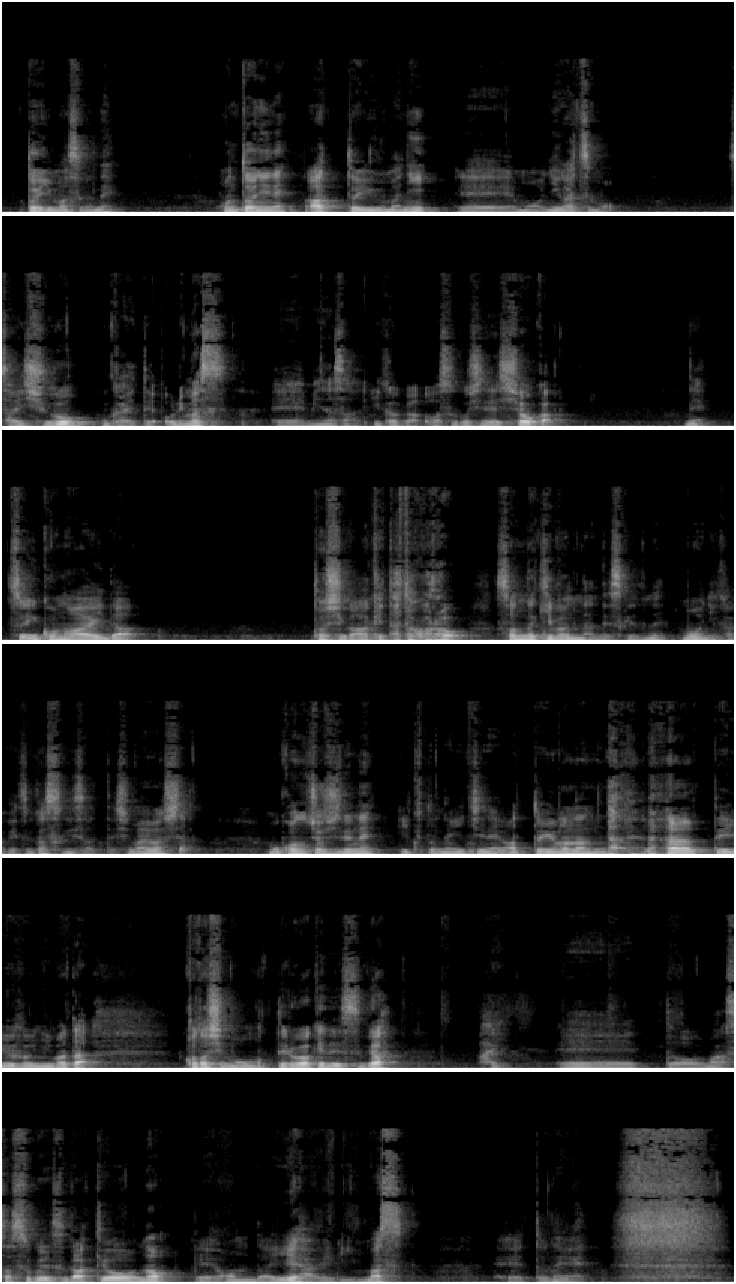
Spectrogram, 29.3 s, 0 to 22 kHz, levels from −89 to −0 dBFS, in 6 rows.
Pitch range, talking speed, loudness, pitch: 90-125 Hz, 340 characters per minute, -33 LUFS, 105 Hz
